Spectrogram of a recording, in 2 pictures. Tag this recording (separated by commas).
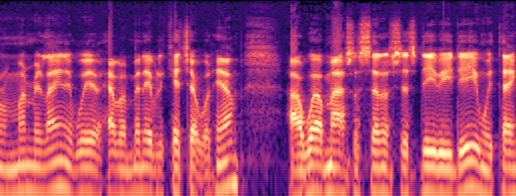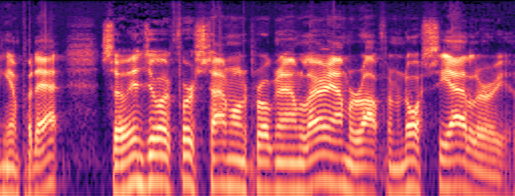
Speech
